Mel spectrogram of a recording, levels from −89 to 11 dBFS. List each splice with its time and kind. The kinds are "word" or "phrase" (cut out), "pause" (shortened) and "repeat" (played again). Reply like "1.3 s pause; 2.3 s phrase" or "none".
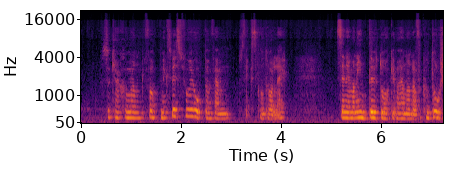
none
